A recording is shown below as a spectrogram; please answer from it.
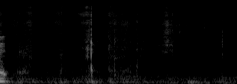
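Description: Pokémon trading cards being slid one behind another in the hands, a faint rustle of card stock with a light tick about a second in.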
